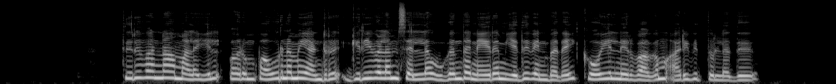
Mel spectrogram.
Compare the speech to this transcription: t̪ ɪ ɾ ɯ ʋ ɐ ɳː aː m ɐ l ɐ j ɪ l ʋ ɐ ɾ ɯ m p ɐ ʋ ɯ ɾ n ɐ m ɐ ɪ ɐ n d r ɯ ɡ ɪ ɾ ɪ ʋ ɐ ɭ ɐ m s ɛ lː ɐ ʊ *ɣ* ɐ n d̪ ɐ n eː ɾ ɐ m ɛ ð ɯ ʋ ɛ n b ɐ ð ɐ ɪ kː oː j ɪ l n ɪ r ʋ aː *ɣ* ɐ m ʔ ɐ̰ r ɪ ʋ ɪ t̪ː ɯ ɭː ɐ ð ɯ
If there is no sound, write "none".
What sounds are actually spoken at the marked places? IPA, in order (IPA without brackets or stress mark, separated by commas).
ɣ, ɣ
